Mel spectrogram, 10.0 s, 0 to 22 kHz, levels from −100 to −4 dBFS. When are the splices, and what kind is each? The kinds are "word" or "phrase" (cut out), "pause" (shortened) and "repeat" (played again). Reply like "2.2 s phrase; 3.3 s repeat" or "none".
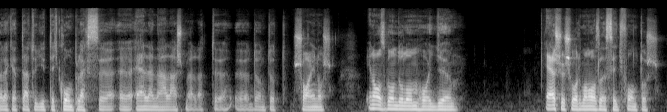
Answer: none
